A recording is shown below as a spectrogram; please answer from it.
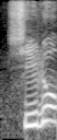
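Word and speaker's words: pseudo: उस फोर्स को शीडो फोर्स बोलते हैं। पी साइलेंट है बच्चों।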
